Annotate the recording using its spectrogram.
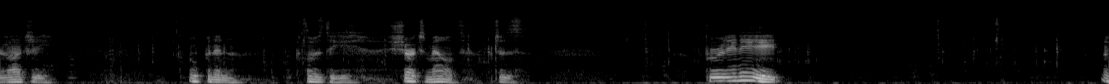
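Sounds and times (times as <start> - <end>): faint plastic clicks: 0.6 - 11.0.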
